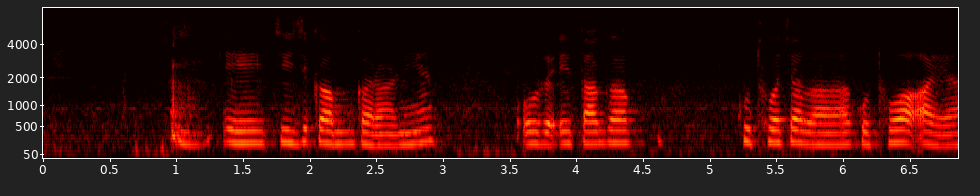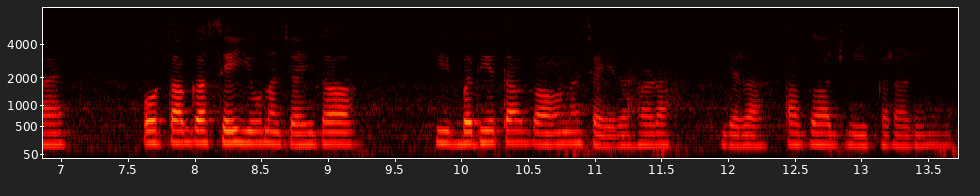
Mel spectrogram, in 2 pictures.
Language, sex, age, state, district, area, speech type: Dogri, female, 30-45, Jammu and Kashmir, Samba, rural, spontaneous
